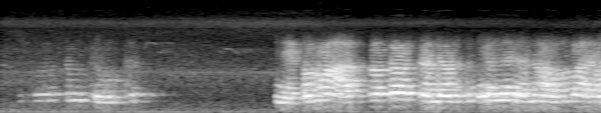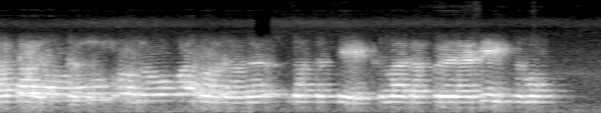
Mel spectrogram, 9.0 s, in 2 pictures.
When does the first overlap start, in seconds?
3 s

